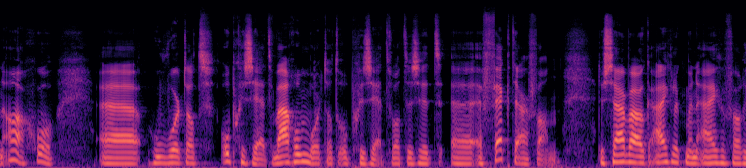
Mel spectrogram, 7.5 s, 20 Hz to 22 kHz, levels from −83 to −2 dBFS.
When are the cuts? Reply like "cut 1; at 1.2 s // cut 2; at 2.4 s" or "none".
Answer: cut 1; at 6.0 s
